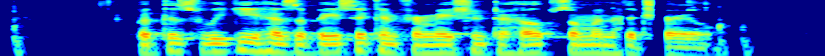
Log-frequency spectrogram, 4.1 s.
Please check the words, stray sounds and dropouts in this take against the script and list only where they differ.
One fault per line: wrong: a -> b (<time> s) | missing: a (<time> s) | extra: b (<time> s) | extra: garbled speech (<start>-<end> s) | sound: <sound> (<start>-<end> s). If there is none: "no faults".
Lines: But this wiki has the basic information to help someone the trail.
sound: dropout (3.3-3.3 s)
